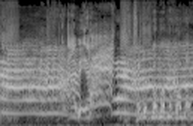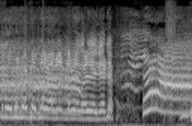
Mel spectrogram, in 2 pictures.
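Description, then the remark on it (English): A voice imitates a man screaming for his life after being sucked into a tire shredder: a loud, strained, wavering wail sustained for several seconds, with a brief break near the end before rising again. No actual words are spoken. “I was going to say, this man was probably screaming for his life.”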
